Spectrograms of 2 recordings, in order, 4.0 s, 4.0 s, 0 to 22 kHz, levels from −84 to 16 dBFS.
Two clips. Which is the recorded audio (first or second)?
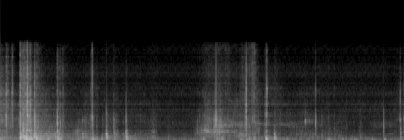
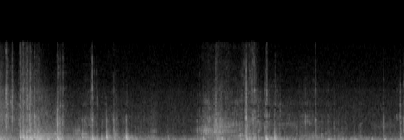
second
